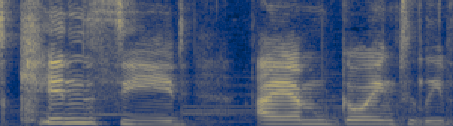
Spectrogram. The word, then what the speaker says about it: Kynseed: How to pronounce kinseed? I am going to leave that alone. I don't care if it's kind seed or keen seed. It's kin seed to me.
